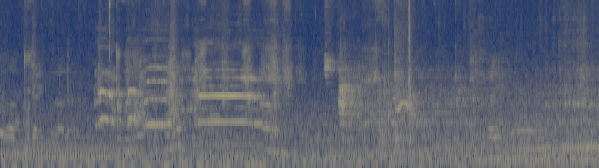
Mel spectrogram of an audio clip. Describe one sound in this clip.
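A newborn baby coos and whimpers softly up close.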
